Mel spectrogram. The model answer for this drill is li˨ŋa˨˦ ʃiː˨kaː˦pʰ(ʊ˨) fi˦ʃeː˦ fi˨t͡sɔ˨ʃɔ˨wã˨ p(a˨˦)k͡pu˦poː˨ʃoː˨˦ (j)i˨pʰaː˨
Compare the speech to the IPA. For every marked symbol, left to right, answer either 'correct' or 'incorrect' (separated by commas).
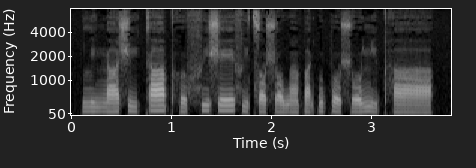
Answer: correct, incorrect, incorrect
